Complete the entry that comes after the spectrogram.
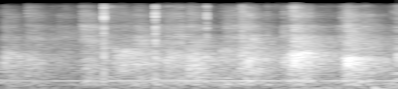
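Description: An audience at a school event applauds a performer on stage: many hands clap in a dense, steady crackle with a few sharper bursts, filling the whole two seconds with no talking over it.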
